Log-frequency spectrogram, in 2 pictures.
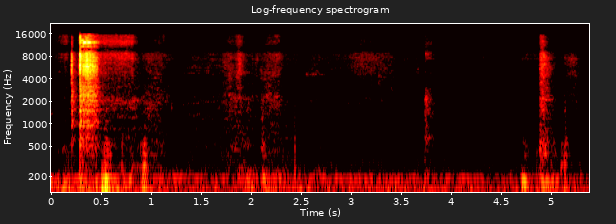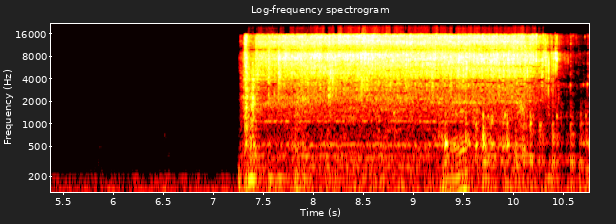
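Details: Delta single-handle faucet turned back on after replacing the RP50587 cartridge to fix a leak when shutting off. Quiet, then a strong steady water hiss for about three seconds that shuts off cleanly; flows and closes normally.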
